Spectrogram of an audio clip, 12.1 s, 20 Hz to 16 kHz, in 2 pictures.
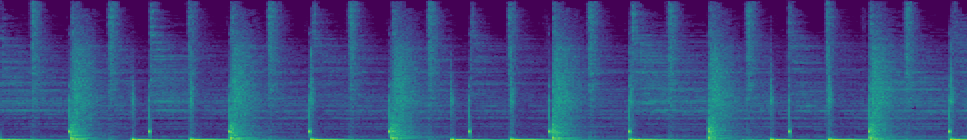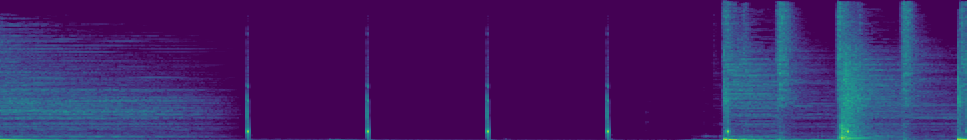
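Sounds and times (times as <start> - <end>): drum kit groove: 0.0 - 7.4, 10.4 - 12.0.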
